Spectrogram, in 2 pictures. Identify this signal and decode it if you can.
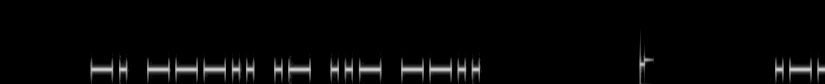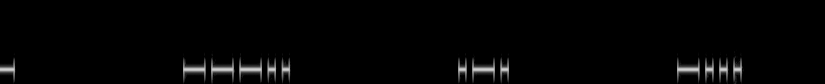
Morse code, heard as a keyed tone, about 17 wpm, spaced as for 8 wpm, 700 Hz. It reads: N8AUZ W8RB
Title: USA Call Signs - 8x Character Spacing - 17wpm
